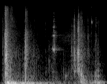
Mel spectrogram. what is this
squeaky door handle close
close, closing, door, handle, squeaky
